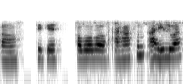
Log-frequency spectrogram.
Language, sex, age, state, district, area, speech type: Assamese, female, 45-60, Assam, Dibrugarh, rural, conversation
